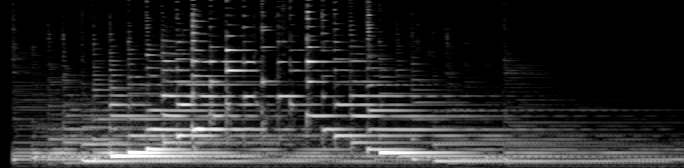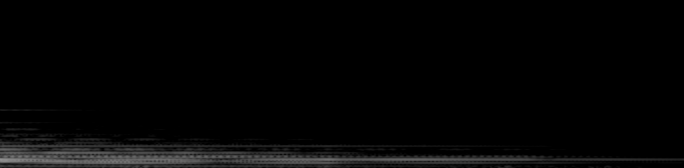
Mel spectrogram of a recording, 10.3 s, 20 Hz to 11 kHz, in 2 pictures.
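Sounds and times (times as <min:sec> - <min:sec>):
harp glissando up and down: 0:00.3 - 0:04.6.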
